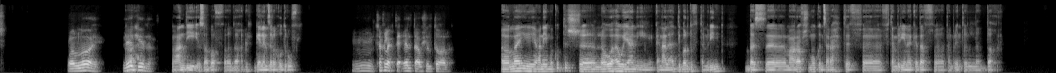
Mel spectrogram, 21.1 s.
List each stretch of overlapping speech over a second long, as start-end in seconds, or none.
none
